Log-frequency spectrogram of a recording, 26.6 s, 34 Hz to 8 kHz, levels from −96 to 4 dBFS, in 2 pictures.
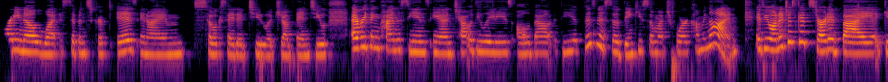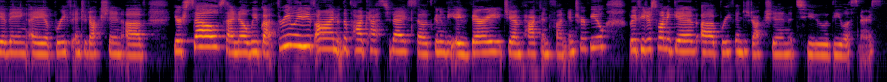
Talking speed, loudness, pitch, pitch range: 190 wpm, -26 LUFS, 245 Hz, 225-280 Hz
